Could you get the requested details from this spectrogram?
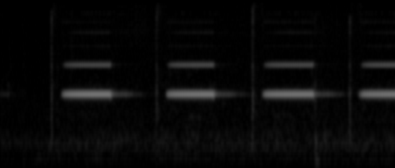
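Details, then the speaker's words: Faint button clicks then high continuity beeps as meter leads go directly across the factory steering wheel switch, showing the switch closes; plan is to bypass the in-circuit resistor for Holley Terminator X trans brake/bump grounding. "it gives me continuity when I push the button so what I can do there is just bypass this resistor"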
